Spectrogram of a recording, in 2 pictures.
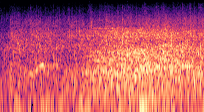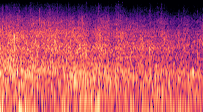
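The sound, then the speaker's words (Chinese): Audience applause at a live crosstalk comedy show for young performers, a dense wash of clapping that swells slightly in the middle and holds at a moderate level throughout. “谢谢您的掌声鼓励。”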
